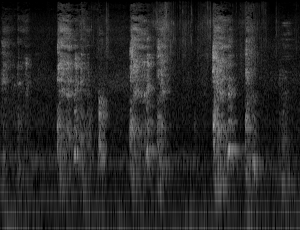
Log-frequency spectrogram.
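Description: A person coughing several times, in three short bouts.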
